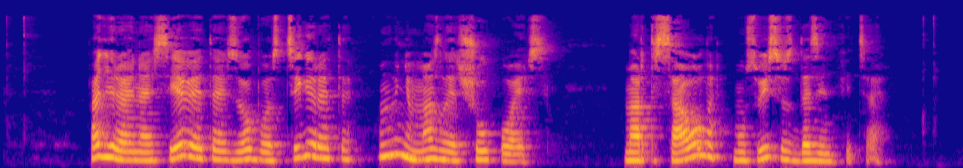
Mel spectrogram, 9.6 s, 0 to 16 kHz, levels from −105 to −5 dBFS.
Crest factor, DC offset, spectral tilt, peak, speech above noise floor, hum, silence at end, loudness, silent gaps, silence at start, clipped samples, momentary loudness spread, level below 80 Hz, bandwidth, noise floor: 18 dB; under 0.1%; -4.5 dB/octave; -6 dBFS; 62 dB; none; 0.85 s; -24 LUFS; none; 0.9 s; under 0.1%; 14 LU; -72 dBFS; 11.5 kHz; -86 dBFS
